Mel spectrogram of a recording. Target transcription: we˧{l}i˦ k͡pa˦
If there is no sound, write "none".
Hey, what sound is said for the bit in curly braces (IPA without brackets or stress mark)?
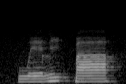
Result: l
